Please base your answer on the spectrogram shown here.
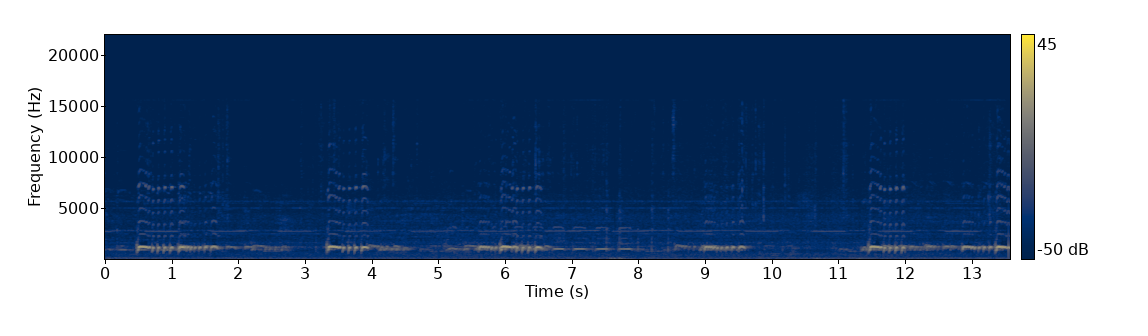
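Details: Actively singing local Madura zebra dove, repeating a stuttering cooing phrase about every two to three seconds. Each starts with sharp clipped notes and trails into a softer rolling coo.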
